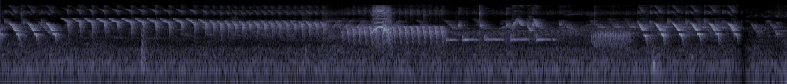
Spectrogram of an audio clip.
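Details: Brambling (Fringilla montifringilla) giving rapid series of short high chirping notes, about three per second, with a buzzy burst, a flat whistled tone and further quick chirps; other small birds possibly mixed in.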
